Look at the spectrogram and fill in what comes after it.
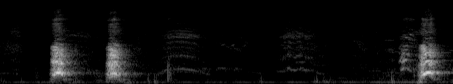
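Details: Female German Shepherd named Ranno, filmed in Mirzapur, Uttar Pradesh, India, gives loud, sharp barks: two quick ones close together, a pause with faint murmurs, then a third bark.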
